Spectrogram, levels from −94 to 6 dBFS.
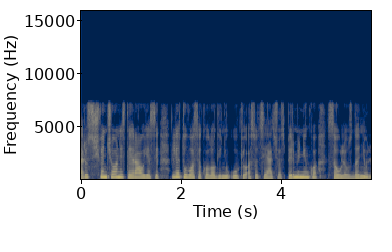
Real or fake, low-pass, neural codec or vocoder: real; 7.2 kHz; none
